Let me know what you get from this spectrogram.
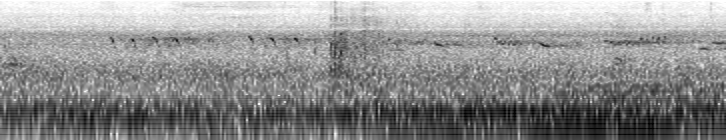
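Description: Small bird chirping in short, quick high notes, several runs of them, over a low steady hum; a single sharp click about halfway through.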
